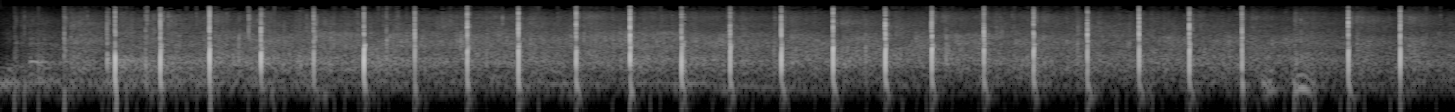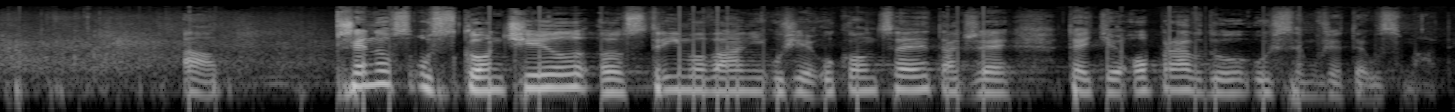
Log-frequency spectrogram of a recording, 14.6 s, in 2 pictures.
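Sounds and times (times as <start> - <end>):
applause: 0.0 - 9.0
speech: 8.2 - 14.5.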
